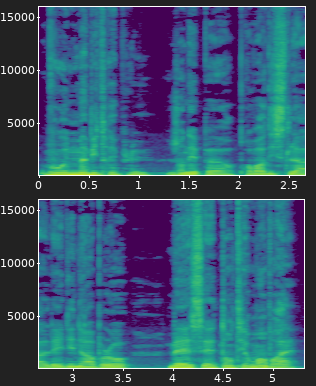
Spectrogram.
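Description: A man voicing a witty, cynical aristocratic gentleman who trades languid paradoxical quips. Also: medium pitch, moderate pace, voice pushed up, natural voice. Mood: wry.

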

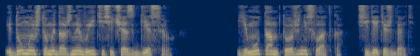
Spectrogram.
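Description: A man voicing a steady, earnest young man, with a slightly husky voice. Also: medium pitch, normal speed. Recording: dull lo-fi audiobook with faint music.

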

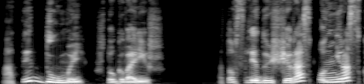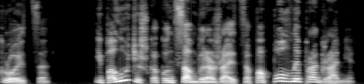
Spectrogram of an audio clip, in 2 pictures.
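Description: A stern army colonel barks orders in an audiobook, as a woman puts him on. The voice is gruff and commanding, its pitch leaping widely. The recording is dry and close. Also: very animated, a little slow, no echo. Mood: lecturing.

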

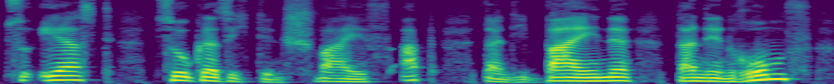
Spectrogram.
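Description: A man narrating a fantastical story in a measured storytelling manner. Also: medium pitch, animated, no echo, studio quality. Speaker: audiobook narrator. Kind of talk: scripted narration.

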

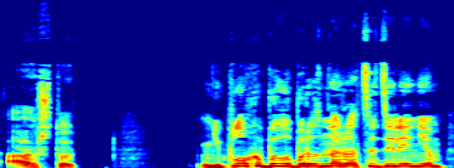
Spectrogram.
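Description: Brief: gentle, unbothered dreamer, from a female reader, mild and musing, dry read. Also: mid-range voice, normal speed, no echo, pitched above the performer's own voice, close to an everyday voice. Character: plump, gentle, dreamy grown woman.

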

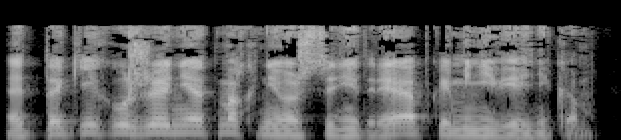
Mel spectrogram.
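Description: In an audiobook, a cheeky young adventurer teases his friends with quick jokes, his voice lifted well above the reader's own deep tone, as a male narrator puts him on. The delivery is dry and close, with no room around it. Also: big pitch swings, fairly bright tone, no echo. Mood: teasing. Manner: teasing, wisecracking. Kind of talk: audiobook character voice.

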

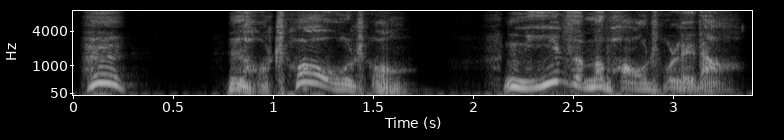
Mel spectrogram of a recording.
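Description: A man voicing a boisterous young swordsman in a storytelling audiobook, talking high and fast with many fillers. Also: huge pitch swings, gravelly, husky, no room sound, clean studio sound, full character voice. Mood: excited.

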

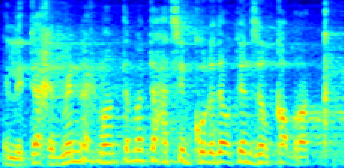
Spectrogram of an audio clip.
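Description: A man preaching with an Egyptian Arabic accent, fast and animated, firing off rhetorical questions and now and then chanting verses. His voice sits a little high. The recording rings with a long hall echo. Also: a little hiss or hum. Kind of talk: sermon.

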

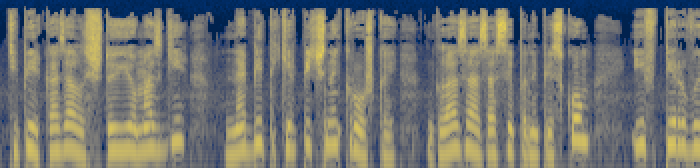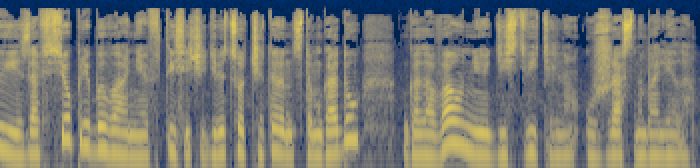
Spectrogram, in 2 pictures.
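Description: Женщина с выразительной живой манерой читает вслух детскую повесть. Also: female voice, lowish voice, normal speed, warm tone, dry recording. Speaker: audiobook reader. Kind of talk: storybook narration.

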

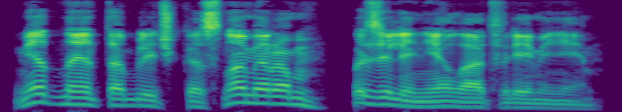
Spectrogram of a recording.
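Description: A man narrating a first-person audiobook in a lively, expressive reading. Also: fairly low pitch, brisk, no echo, studio quality.

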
